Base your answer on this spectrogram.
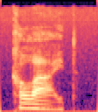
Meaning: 1. To make a direct impact, especially if violent 2. To come into conflict, or be incompatible 3. To meet; to come into contact 4. To cause to collide
- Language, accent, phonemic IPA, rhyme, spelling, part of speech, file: English, US, /kəˈlaɪd/, -aɪd, collide, verb, En-us-collide.ogg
